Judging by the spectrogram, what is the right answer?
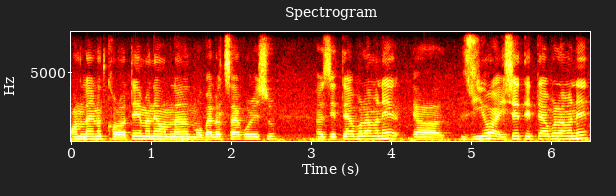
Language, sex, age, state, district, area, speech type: Assamese, male, 18-30, Assam, Nalbari, rural, spontaneous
